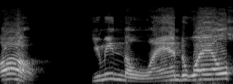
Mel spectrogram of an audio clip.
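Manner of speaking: very loud, high, blurted, nothing toned down. Quoting him answering about the girl behind, at full volume. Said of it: "at full volume".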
